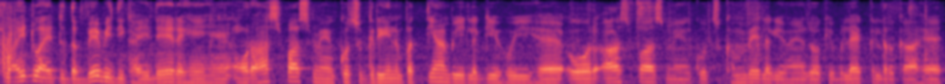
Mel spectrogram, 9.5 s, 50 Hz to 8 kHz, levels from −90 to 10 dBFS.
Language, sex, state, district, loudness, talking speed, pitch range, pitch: Hindi, male, Rajasthan, Bikaner, -19 LUFS, 215 wpm, 120-130 Hz, 125 Hz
